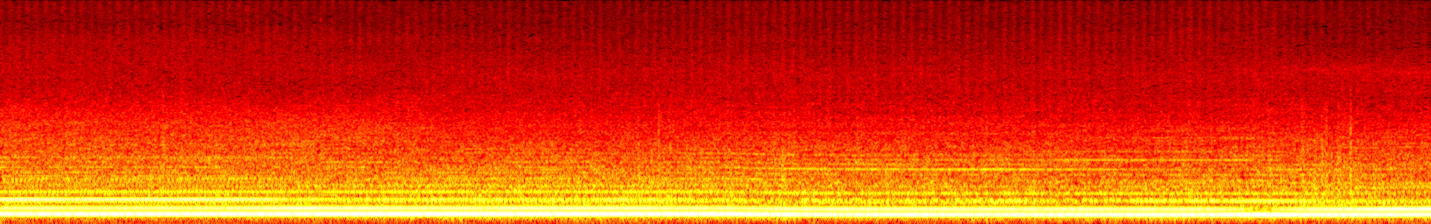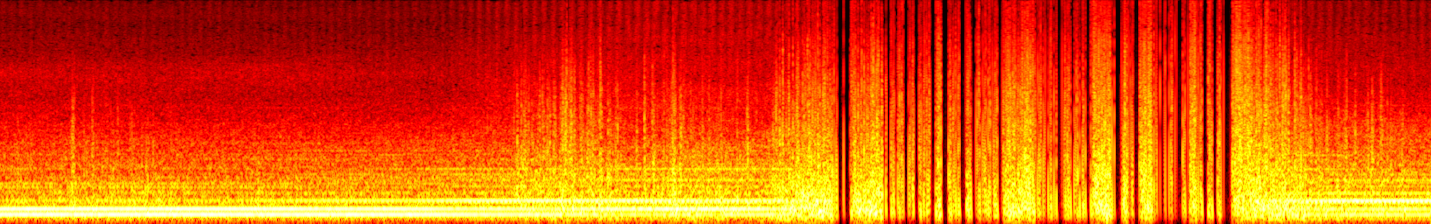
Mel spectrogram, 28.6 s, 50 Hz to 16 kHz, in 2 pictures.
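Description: RAF 2000 GTX SE gyroplane's engine and pusher propeller droning steadily in flight, heard from the cockpit. About twenty seconds in, a rushing noise builds, and for a few seconds the sound breaks up in sharp crackles and dropouts, typical of wind buffeting the microphone, before the steady drone returns.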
